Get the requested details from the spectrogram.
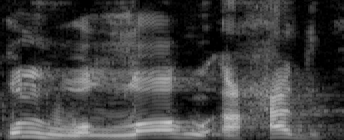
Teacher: قاف موٹا رکھنا ہے، ہا کو باریک رکھنا ہے، اور دال میں قلقلہ کرنا ہے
